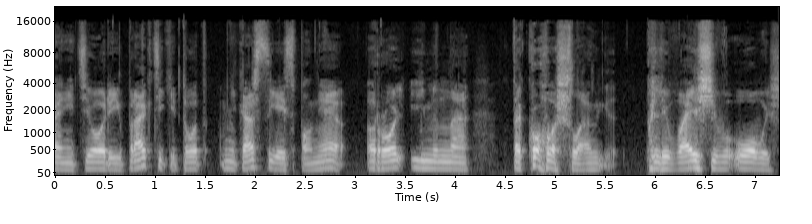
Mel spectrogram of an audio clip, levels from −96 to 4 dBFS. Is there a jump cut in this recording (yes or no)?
no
